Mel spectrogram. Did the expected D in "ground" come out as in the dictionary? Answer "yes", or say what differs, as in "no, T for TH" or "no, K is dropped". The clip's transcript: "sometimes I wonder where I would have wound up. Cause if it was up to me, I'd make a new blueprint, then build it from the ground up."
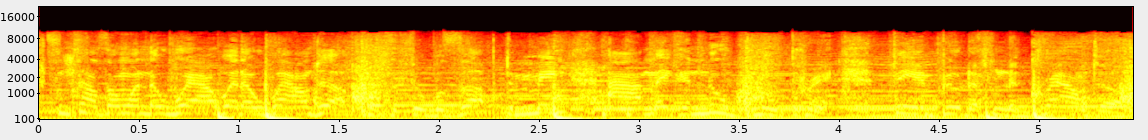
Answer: yes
